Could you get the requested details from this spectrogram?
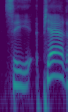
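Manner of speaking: ordinary delivery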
